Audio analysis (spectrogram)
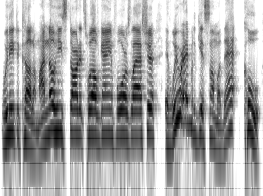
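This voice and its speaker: High-voiced laid-back man. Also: animated, fairly bright tone, no room sound, clean studio sound. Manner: laid-back, chatty, drawn-out phrasing. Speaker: co-host, former football player. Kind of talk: casual sports talk.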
